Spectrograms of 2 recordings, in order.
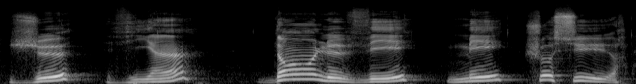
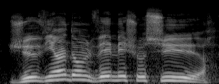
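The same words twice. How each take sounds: First: The sentence is spoken slowly. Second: The sentence is spoken fast. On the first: "Mais devagar" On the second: "Um pouco mais rápido agora"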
